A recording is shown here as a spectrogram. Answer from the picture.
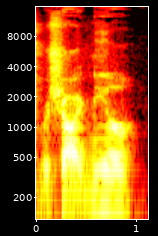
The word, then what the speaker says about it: Reshard Neal: So y'all know my name is Rashard Neal, R-E-S-H-A-R-D. N-E-A-L.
